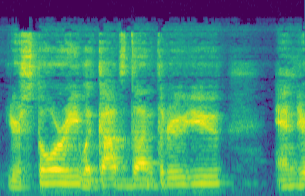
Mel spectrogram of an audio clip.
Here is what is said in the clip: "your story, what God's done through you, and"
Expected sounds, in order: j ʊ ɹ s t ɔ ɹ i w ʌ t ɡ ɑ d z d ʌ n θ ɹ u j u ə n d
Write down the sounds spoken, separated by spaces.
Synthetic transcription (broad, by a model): j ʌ ɹ s t ɔ ɹ i w ʌ t ɡ ɑ d z d ʌ n θ ɹ u j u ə n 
